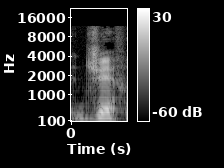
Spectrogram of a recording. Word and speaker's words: GIF: and said it's not pronounced GIF. It's pronounced GIF with a hard G, not a soft G, a hard G, GIF, like the peanut butter.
